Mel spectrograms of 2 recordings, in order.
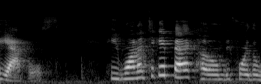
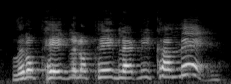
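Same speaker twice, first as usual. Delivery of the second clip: lightly voiced wolf; 5 semitones higher than usual. Wolf at the pig's door.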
